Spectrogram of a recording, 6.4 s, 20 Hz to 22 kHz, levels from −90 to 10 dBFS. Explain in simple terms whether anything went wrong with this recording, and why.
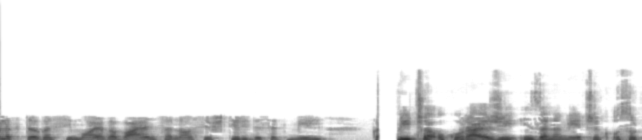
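For the first four seconds, the speech sounds dull and boxy. It is a little quieter, with a faint extra background noise. Nothing above about 3.8 kHz comes through. At 3.98 s there is a short gap of about 0.2 s, then fuller sound returns just before "priča o korajži in". This is likely an input switched to a poorer device.

Throughout the clip, the treble sounds gritty and metallic, and s sounds lisp. Nothing above about 13.9 kHz is present. The likely cause is heavy HE-AAC compression, which keeps only the lower sound and rebuilds the treble from copies of it.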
